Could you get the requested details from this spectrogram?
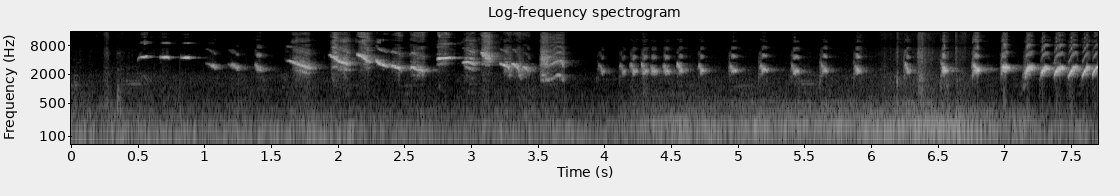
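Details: White-rumped shama singing a lively, varied song: clear high whistles and slurred notes, then a run of short sharp chips repeated in quick succession, ending in a fast buzzy trill. Quiet low hum in the background.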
